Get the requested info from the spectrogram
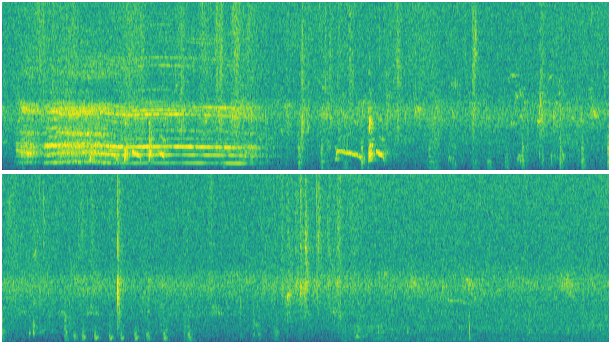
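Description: A rooster crows once, a long held call lasting about two and a half seconds, followed by hens clucking: a short rising squawk, then a quick run of low clucks a few seconds later.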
